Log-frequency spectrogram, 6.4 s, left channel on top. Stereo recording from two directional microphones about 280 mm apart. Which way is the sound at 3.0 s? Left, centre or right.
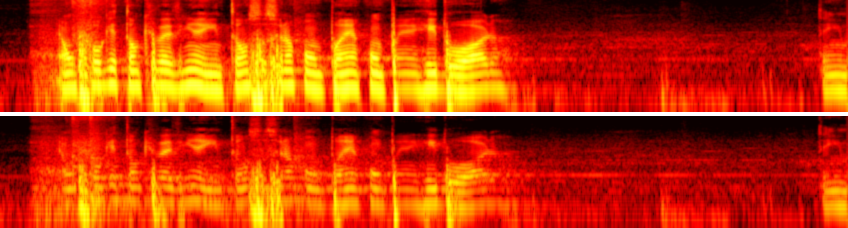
Left.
